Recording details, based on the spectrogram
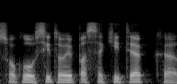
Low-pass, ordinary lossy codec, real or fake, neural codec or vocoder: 7.2 kHz; MP3, 64 kbps; fake; codec, 16 kHz, about 1 kbps, DyCAST, with the encoder's durations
